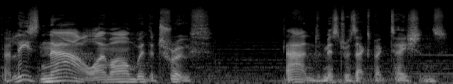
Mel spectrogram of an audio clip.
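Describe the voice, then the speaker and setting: An eloquent earnest wizard. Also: male voice, fairly low pitch, sing-song, a little slow, sharp tone, faint music behind, heavily acted. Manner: articulate, theatrical, earnest. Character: earnest young wizard, eloquent, self-reproaching. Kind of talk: video game voice acting.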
